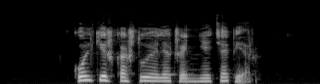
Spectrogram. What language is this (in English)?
Belarusian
